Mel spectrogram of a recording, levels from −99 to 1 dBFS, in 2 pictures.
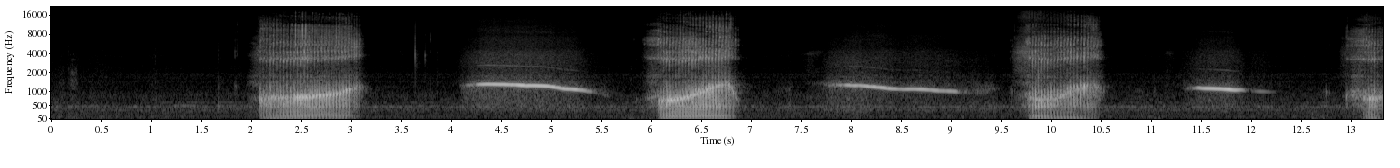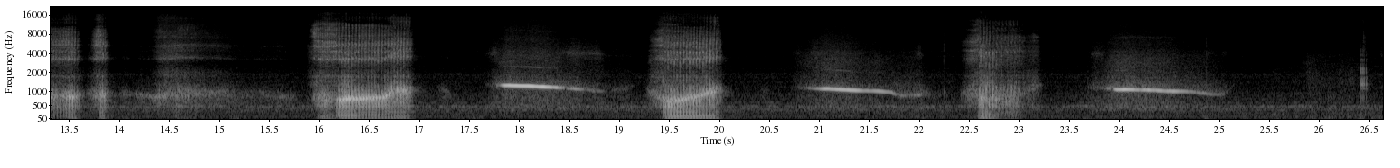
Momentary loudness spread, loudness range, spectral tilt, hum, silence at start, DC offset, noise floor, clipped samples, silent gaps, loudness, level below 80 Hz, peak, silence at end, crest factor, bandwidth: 21 LU; 9 LU; -3.5 dB/octave; none; 2.05 s; under 0.1%; -71 dBFS; under 0.1%; none; -36 LUFS; -68 dBFS; -16 dBFS; 0.2 s; 24 dB; 17.5 kHz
